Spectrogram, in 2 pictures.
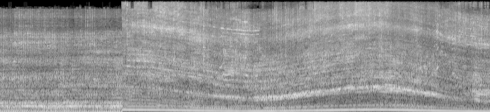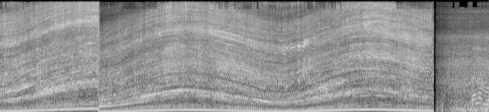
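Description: Vehicles fitted with loud aftermarket silencers rev hard and continuously, the engine pitch swelling and falling in repeated waves, close and dominant throughout with no talk.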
